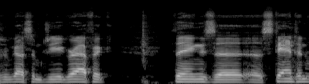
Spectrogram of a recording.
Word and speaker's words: Staunton: Stanton, Virginia looks like it should be Staunton, things of that nature.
